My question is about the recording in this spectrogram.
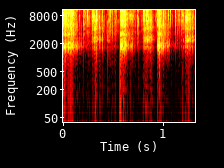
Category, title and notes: Sound effects > Objects / House appliances
Pill Bottle Shake 6
Pill sound effects
bottle, doctors, drugs, lab, meds, Pill, pills, shaking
